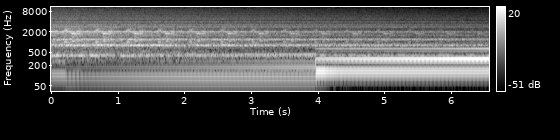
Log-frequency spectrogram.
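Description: Electronic dance track in a drumless breakdown: sustained synth chords over held bass notes. About four seconds in the chord changes and the music gets louder.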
